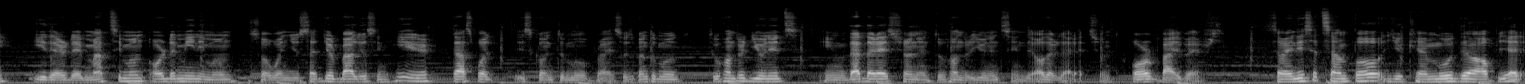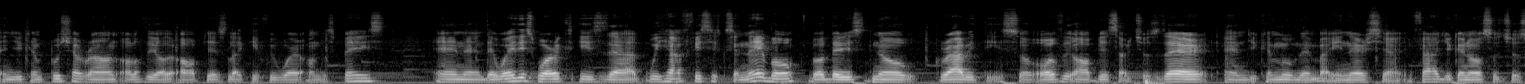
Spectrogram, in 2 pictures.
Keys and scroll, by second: 3.0 ctrl+x.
